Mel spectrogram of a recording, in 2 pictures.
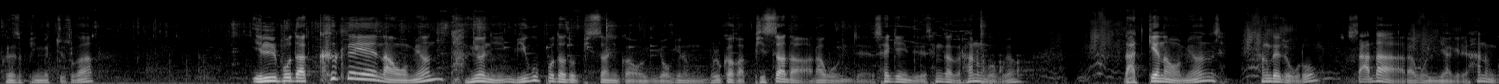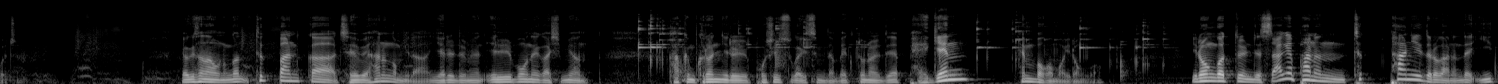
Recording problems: household noises; noticeable; throughout; 15 dB below the speech

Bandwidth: 15 kHz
